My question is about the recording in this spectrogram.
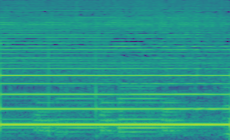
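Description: Saxophone holding one long, steady note over piano accompaniment, the piano's lower notes changing underneath it.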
